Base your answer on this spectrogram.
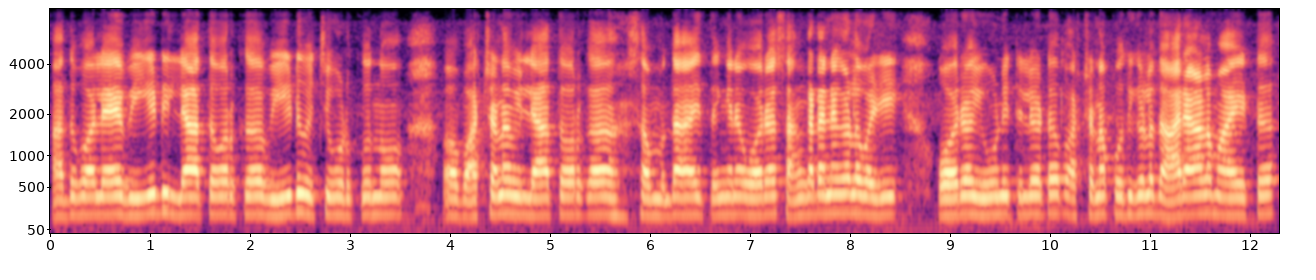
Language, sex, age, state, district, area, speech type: Malayalam, female, 60+, Kerala, Kottayam, rural, spontaneous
